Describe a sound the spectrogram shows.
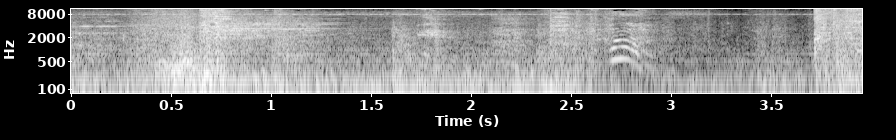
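A heavy suit of armour clanks.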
